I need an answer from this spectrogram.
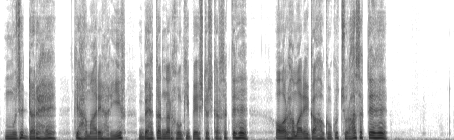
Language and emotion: Urdu, fearful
